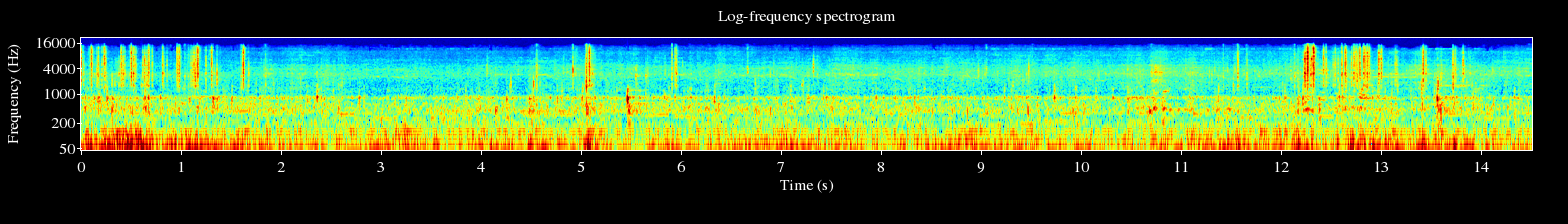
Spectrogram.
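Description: Wind buffeting the microphone with road rumble from a moving bike, with scattered clicks and rattles, most of them near the start and again near the end.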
